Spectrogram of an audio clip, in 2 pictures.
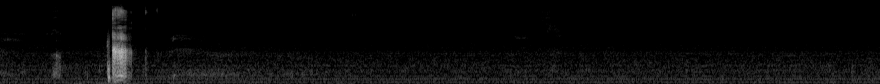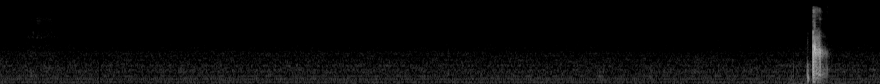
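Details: Female, stifled sneezes: two brief, muffled bursts far apart in a quiet room, sneezes held back with a closed mouth.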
